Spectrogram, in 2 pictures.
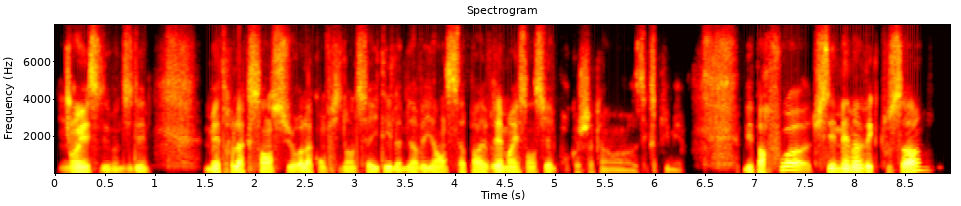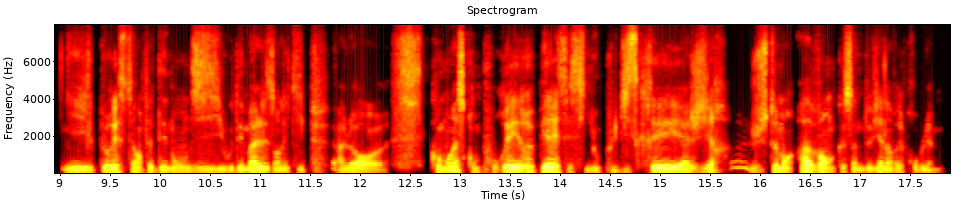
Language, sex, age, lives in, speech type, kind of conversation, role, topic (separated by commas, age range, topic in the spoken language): French, male, 25-29, France, read, expert-assistant, asker, Comment gérer les différences culturelles au sein d’une équipe ?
